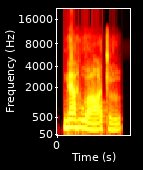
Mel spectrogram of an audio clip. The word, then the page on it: Nahuatl: Indian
